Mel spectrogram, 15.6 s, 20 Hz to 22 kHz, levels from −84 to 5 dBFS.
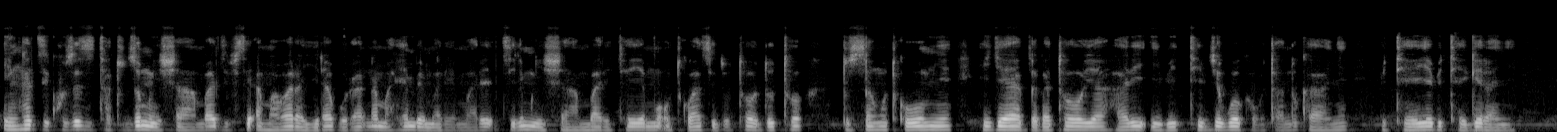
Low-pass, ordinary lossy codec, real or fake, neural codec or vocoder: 7.2 kHz; Opus, 24 kbps; real; none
